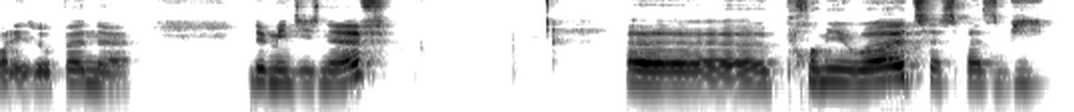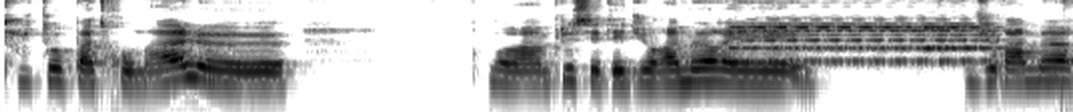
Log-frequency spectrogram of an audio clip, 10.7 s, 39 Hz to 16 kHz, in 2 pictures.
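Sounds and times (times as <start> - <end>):
speech: 0.1 - 2.0, 3.1 - 7.0, 7.8 - 9.6, 10.2 - 10.7
electronic doorbell ringing with a slight warble: 9.0 - 10.7.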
